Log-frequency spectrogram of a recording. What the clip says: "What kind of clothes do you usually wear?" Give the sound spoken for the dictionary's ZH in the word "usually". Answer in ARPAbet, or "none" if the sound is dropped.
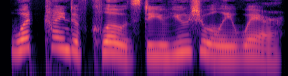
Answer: ZH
